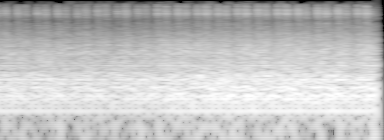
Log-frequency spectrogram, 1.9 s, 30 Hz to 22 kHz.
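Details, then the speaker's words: Kubota ZD28 diesel mower with starting-relay fault, suspected bad key switch: engine keeps running with steady, even diesel chatter and won't shut off from the switch; red mechanical stop lever needed. "dude machines turned off when it's running now so we got to turn it on"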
